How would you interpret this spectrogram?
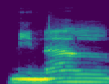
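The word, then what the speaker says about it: مِنَ: Ya, untuk min ini dibacanya dengan fathah. Minal masjidi.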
